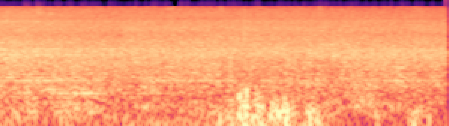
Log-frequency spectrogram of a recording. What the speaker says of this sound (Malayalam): കാറ്റാണ്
